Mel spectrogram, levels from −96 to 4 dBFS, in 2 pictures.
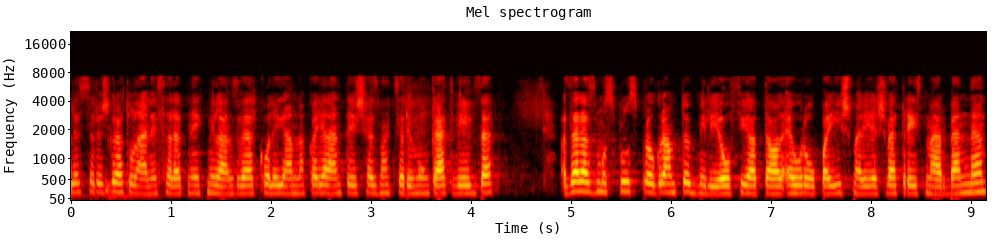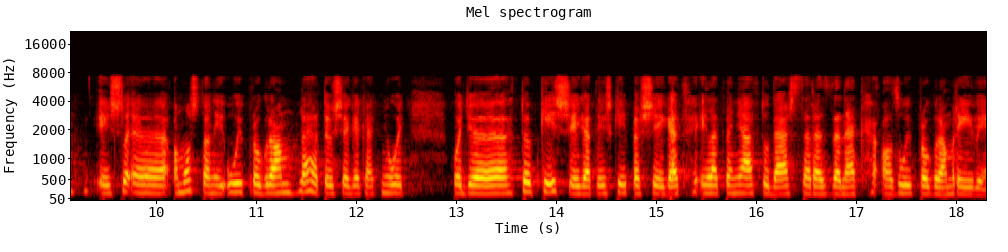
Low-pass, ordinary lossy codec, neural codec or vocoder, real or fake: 7.2 kHz; none; vocoder, 44.1 kHz, 128 mel bands, Pupu-Vocoder; fake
